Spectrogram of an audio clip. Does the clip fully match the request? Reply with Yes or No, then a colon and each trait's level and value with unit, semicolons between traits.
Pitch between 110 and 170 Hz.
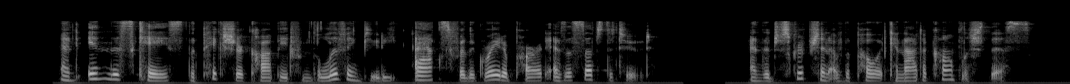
No: medium, 180 Hz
